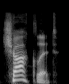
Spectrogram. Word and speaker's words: chocolate: Number 22 is chocolate. Same story here. It looks like it has three syllables, but we say two. Chocolate.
